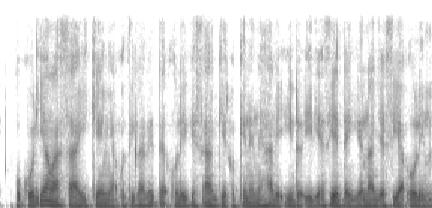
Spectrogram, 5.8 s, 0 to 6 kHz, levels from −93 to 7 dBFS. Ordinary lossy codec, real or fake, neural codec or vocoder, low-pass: AAC, 48 kbps; fake; codec, 16 kHz, 4.8 kbps, FACodec; 5.4 kHz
